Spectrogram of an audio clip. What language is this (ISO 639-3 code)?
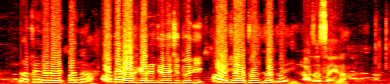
ara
